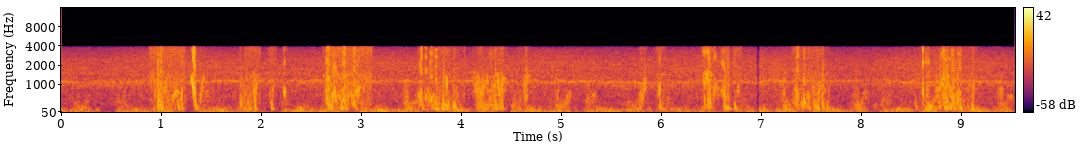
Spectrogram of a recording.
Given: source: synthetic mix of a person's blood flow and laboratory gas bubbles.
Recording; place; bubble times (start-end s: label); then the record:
Doppler ultrasound of blood flow; precordium
0.89-1.44 s: bubbles
1.78-2.00 s: bubbles
2.06-2.16 s: bubbles
2.21-2.27 s: bubbles
2.62-3.12 s: bubbles
3.56-4.04 s: bubbles
4.11-4.46 s: bubbles
4.54-4.71 s: bubbles
5.77-5.88 s: bubbles
5.94-6.05 s: bubbles
6.39-6.81 s: bubbles
7.31-7.70 s: bubbles
8.52-9.17 s: bubbles
From the record:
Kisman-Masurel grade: 233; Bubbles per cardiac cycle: several, 3 to 8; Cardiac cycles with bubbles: 50 to 99%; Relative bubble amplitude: loud (0.450 to 0.775); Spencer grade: 3 (all of the cardiac periods contain showers or single bubble signals, but not dominating or overriding the cardiac motion signals); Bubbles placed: anywhere in the cardiac cycle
